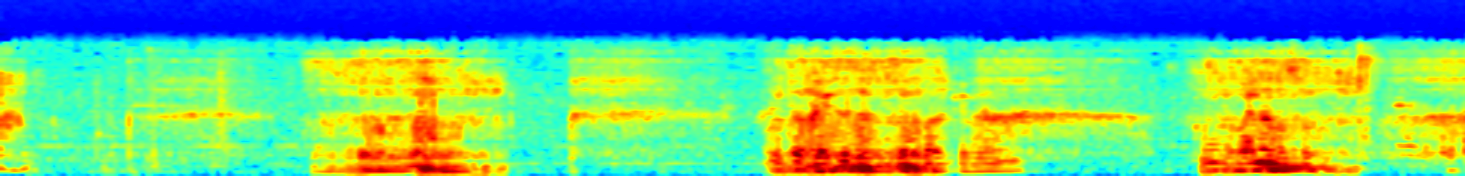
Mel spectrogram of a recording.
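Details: Sleeping Labrador Retriever having nightmares, snoring in three deep, rasping bursts of about a second each, separated by quieter breathing, while people nearby talk in Spanish, saying it is dreaming.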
